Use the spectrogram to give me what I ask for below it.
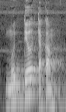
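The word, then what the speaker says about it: मुद्योतकम्: मुद्योतकम, दकम नहीं है, कुछ दकम पढ़ते हैं।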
